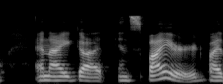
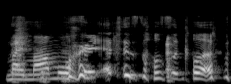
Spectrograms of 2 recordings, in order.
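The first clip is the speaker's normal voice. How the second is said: words bubbling with real laughter, louder; laughing while talking; 5 semitones higher, 6 dB louder than usual. Real, not acted. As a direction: laugh through the line as you tell it. Funny microphone costume story.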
